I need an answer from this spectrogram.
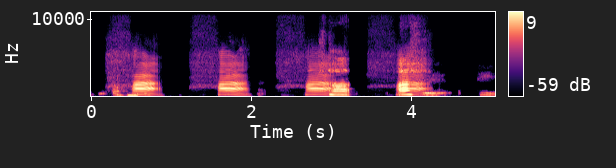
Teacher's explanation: huruf Ain dia lebih turun makhrajnya dibanding huruf ha kalau Ha dia lebih ke atas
